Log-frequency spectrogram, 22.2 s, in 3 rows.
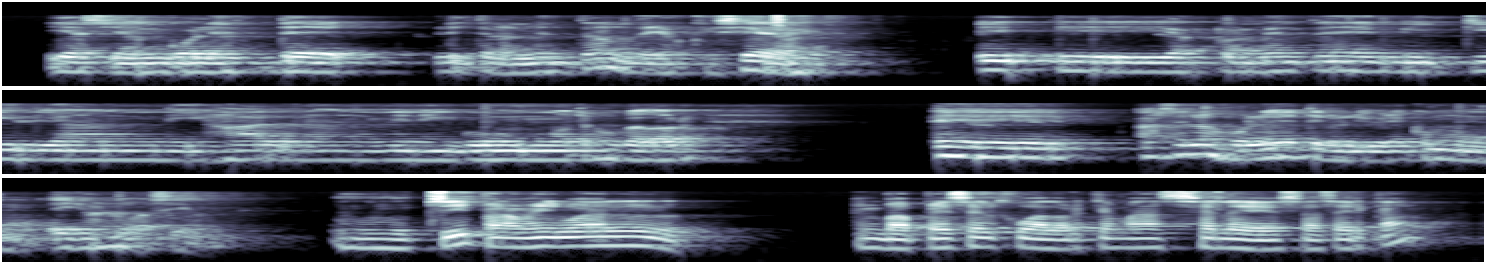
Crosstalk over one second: none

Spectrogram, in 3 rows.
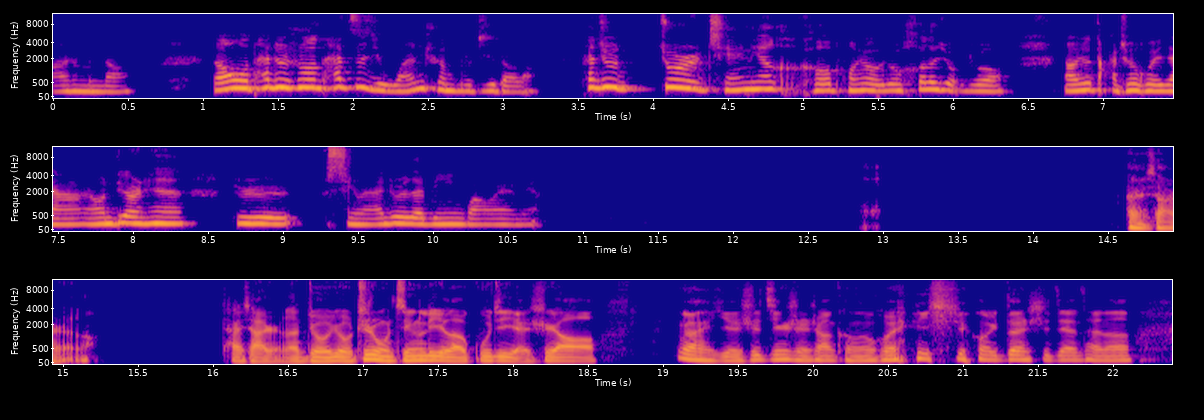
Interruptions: none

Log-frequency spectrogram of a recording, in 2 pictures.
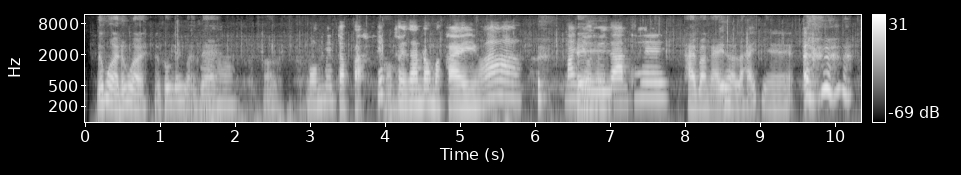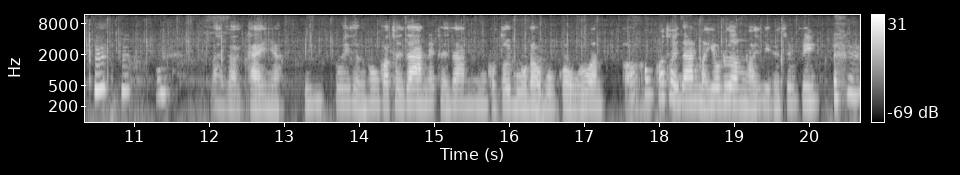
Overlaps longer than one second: none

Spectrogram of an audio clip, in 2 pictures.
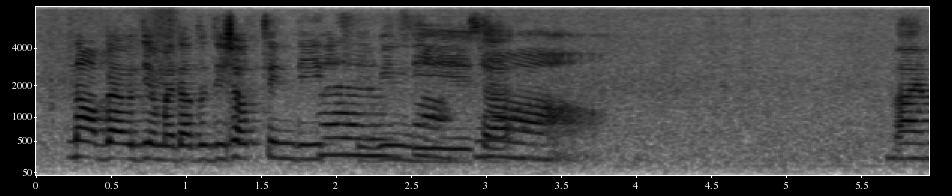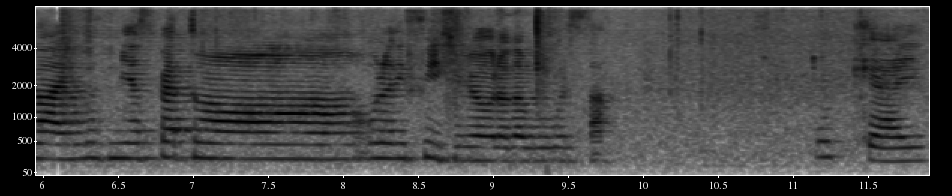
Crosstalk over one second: present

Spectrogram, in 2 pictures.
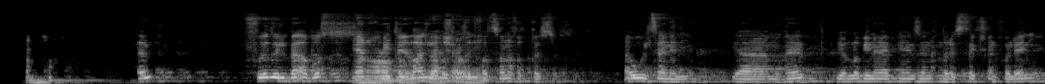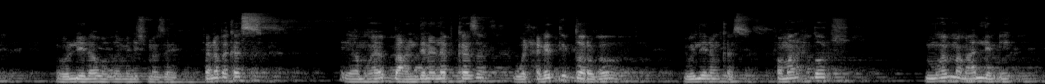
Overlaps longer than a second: present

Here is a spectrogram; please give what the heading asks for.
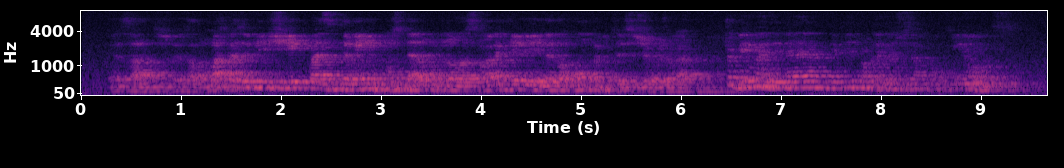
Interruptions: none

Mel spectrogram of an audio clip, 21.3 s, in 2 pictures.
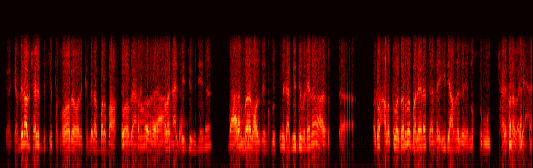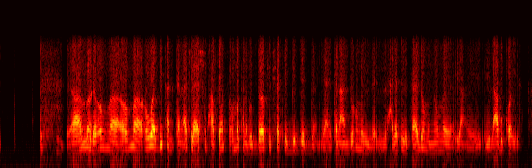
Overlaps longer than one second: present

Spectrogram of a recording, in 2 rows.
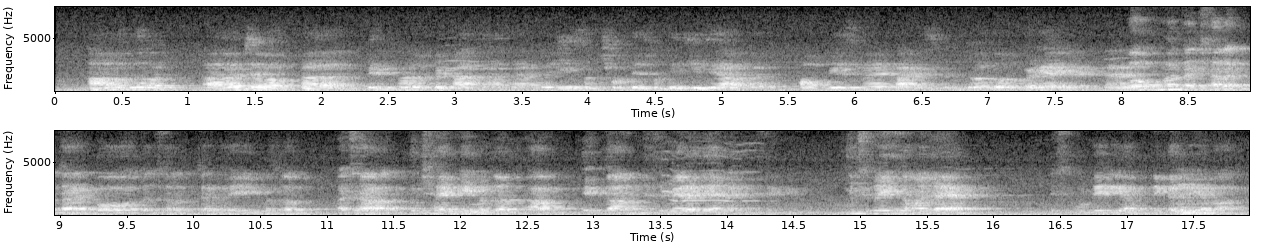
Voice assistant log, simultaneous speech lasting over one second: none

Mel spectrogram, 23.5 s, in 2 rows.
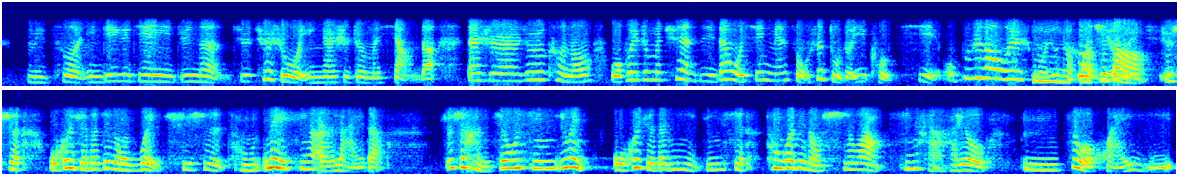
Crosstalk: present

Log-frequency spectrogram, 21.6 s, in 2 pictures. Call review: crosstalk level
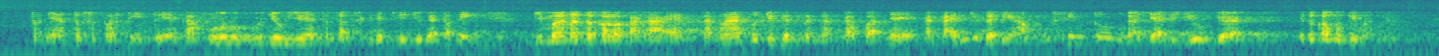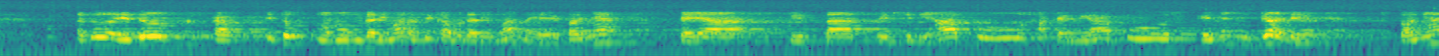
none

